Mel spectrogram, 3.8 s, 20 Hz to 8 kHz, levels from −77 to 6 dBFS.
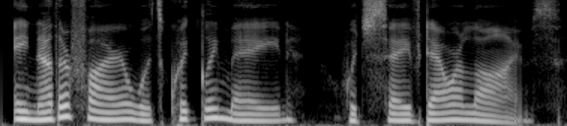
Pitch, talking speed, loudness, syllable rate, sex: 170 Hz, 145 wpm, -18 LUFS, 4.2 syllables/s, female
